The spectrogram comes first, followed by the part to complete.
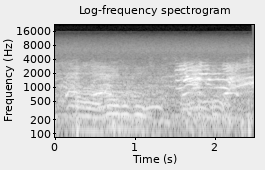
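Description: People shouting drawn-out, wordless calls, with a louder, higher-pitched shout near the end.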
